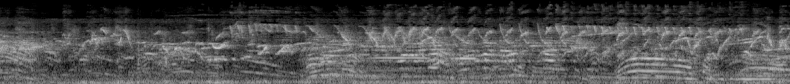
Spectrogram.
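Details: Male white-rumped shama in full song, firing off its learned lorikeet-imitation phrases: a dense, fast stream of high chirps, trills and rising-falling whistles with scattered lower swoops, continuous throughout, with faint background voices.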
